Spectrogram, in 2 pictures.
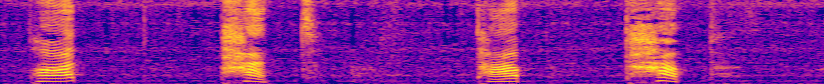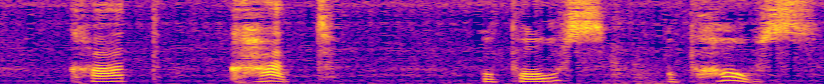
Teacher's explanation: As you can observe, H sound is being inserted in words. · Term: aspirated words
